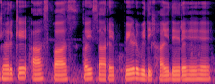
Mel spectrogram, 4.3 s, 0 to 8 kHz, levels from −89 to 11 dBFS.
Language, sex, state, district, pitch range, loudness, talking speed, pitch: Hindi, male, Gujarat, Valsad, 115-130 Hz, -18 LUFS, 165 wpm, 120 Hz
